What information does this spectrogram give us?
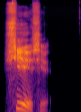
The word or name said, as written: xie4xie5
